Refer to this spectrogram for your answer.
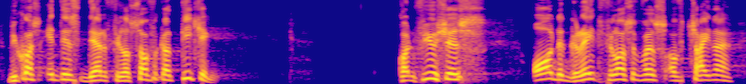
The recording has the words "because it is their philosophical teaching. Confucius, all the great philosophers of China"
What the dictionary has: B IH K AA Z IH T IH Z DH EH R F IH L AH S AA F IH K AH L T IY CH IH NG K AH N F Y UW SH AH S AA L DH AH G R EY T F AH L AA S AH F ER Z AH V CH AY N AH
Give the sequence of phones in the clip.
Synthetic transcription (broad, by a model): B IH K AA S IH T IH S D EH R F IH L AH S AA F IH K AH L T IY CH IH NG K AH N F Y UW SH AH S AA L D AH G R EY T F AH L AA S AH F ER S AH F CH AY N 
